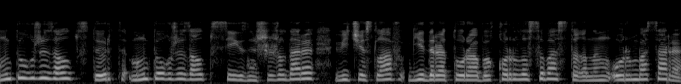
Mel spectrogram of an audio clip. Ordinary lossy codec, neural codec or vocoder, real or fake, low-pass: none; none; real; none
